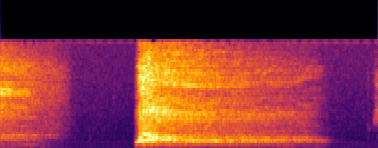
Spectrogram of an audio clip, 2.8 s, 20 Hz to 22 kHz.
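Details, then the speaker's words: Spirometry demonstration on a test-run subject: a quiet breath in, then a sudden strong forced exhalation held about 1.5 seconds, a repeat attempt within 3 mL of the previous one, judged a very good effort. "so this uh attempt was very very close to the previous one only uh three uh milliliters so it's a very good attempt"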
